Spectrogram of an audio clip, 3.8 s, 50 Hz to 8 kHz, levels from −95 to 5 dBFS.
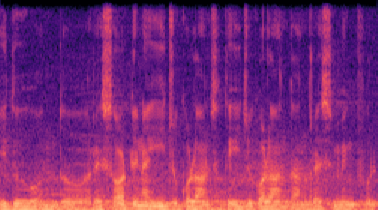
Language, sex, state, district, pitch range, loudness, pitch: Kannada, male, Karnataka, Mysore, 95-105 Hz, -14 LUFS, 100 Hz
